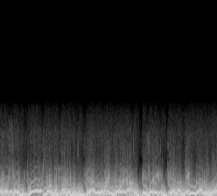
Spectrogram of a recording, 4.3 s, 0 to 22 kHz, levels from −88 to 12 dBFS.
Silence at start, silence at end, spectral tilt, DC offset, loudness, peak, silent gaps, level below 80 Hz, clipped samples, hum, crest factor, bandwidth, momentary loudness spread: 0 s; 0 s; -9 dB/octave; under 0.1%; -9 LUFS; -2 dBFS; none; -30 dBFS; under 0.1%; none; 6 dB; 7.2 kHz; 1 LU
